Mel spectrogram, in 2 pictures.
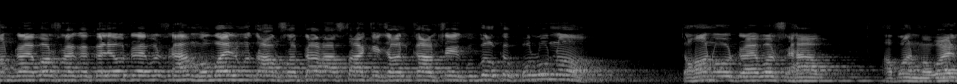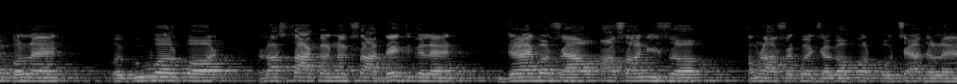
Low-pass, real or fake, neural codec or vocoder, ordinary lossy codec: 7.2 kHz; real; none; none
